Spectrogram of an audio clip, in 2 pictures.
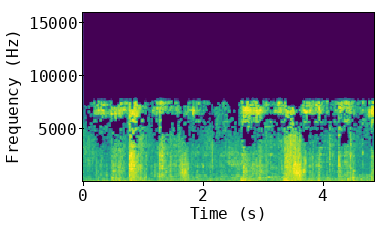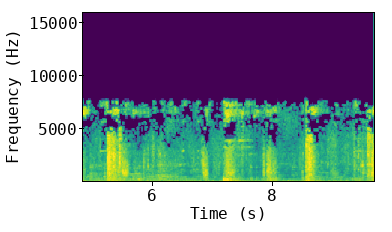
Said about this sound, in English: Then, great door chains being pulled through.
